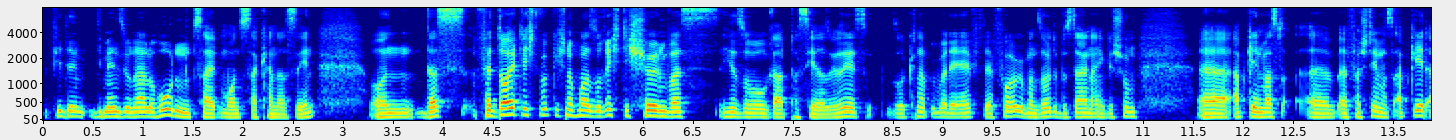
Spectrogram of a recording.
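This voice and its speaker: A man's voice: on the low side, darkish tone. A man in casual podcast chat, retelling scenes animatedly with many fillers. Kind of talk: casual podcast chat about a cartoon episode.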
